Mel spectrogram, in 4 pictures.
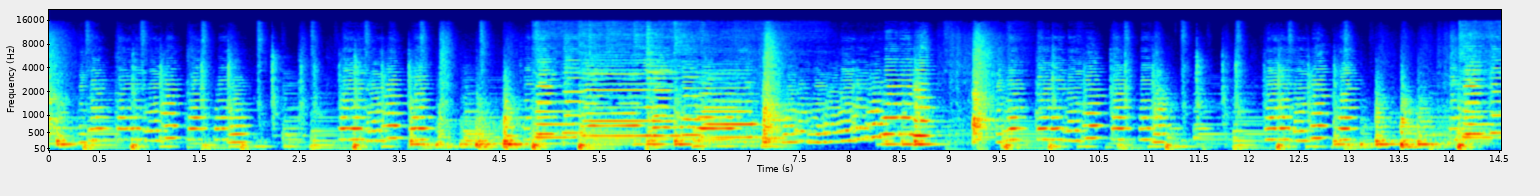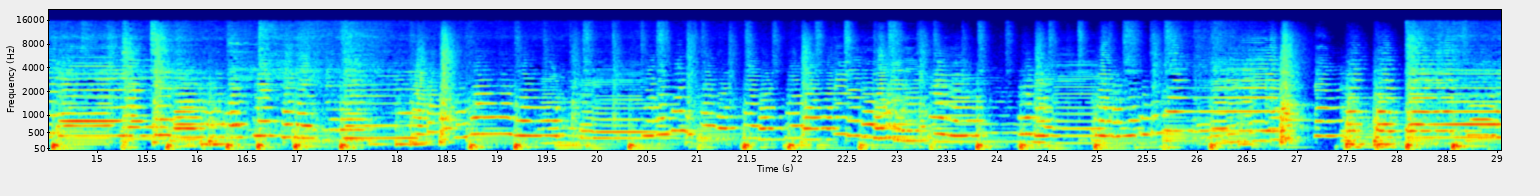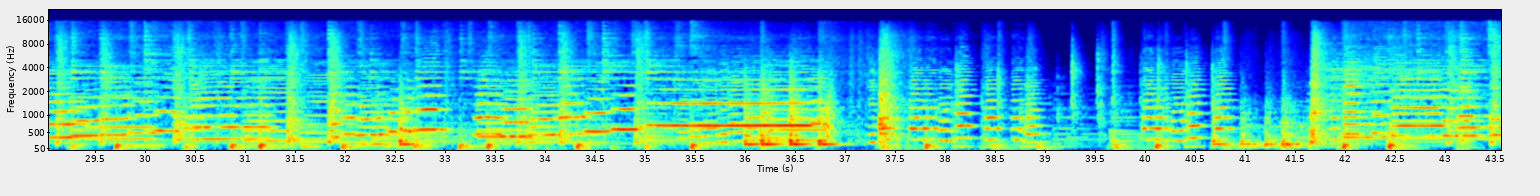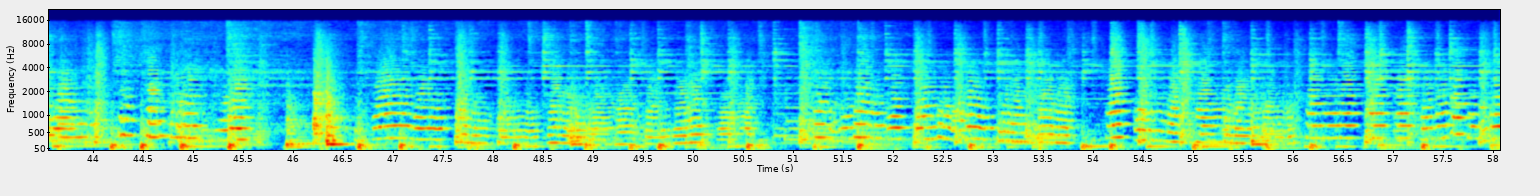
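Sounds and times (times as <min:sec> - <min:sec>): upright bass: 0:00.0 - 0:07.6, 0:08.4 - 0:58.0
drum kit: 0:00.0 - 0:58.0
trombone: 0:00.0 - 0:58.0
alto saxophone: 0:00.1 - 0:02.3, 0:02.9 - 0:04.0, 0:04.8 - 0:13.2, 0:14.0 - 0:41.0, 0:41.6 - 0:58.0.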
